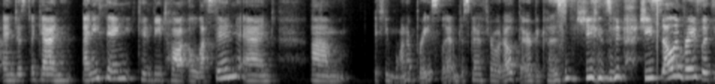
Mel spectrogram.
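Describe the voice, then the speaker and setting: A woman's voice: medium pitch, fairly bright tone. A woman finishing a motivational team training on a video call, encouraging and loose with her words.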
